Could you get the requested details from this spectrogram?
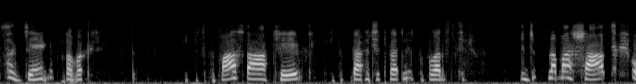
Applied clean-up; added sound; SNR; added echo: neural diffusion model UNIVERSE++.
